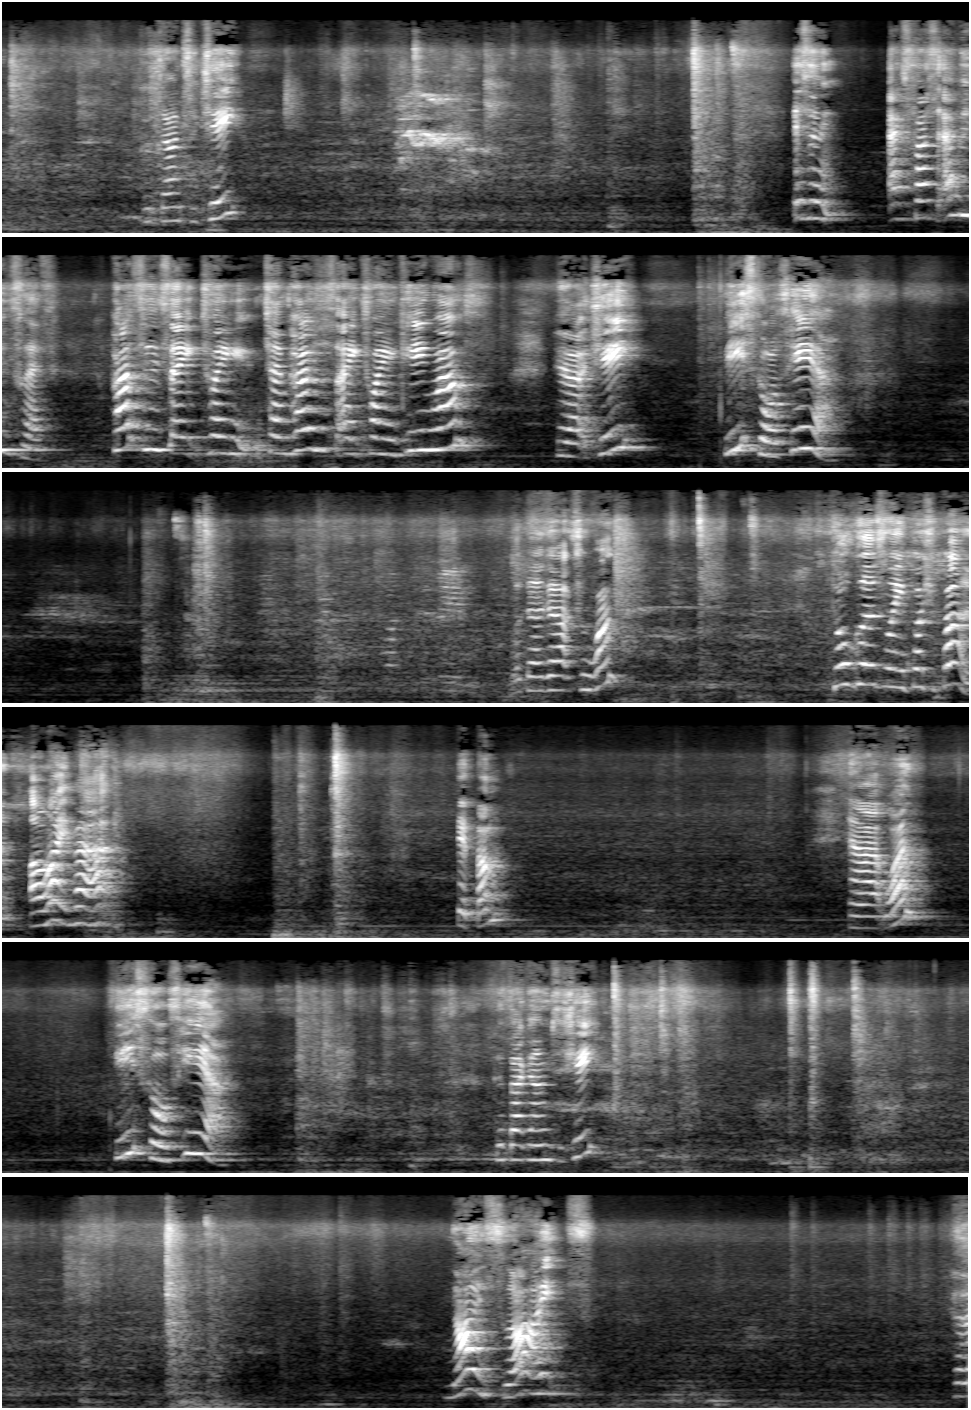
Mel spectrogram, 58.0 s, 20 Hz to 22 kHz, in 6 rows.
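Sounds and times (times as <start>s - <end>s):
lift doors rumbling shut: 0.0s - 7.9s, 20.7s - 28.0s
lift door squeal: 3.9s - 5.3s.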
